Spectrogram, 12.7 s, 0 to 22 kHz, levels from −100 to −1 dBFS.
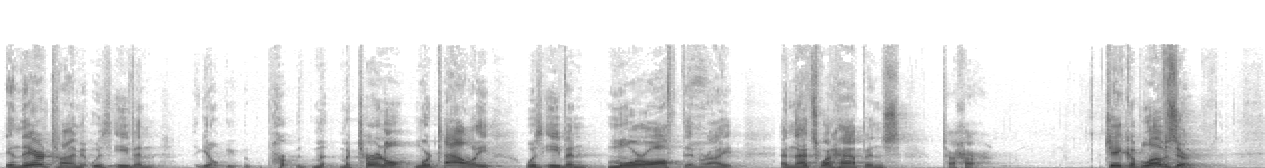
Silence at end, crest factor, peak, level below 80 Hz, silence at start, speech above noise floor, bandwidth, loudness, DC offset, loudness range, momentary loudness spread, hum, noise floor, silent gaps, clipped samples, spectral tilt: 0.65 s; 18 dB; -16 dBFS; -64 dBFS; 0.05 s; 33 dB; 16.5 kHz; -34 LUFS; under 0.1%; 4 LU; 14 LU; none; -67 dBFS; none; under 0.1%; -5 dB/octave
